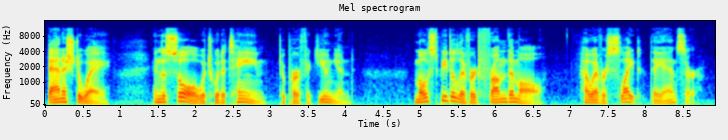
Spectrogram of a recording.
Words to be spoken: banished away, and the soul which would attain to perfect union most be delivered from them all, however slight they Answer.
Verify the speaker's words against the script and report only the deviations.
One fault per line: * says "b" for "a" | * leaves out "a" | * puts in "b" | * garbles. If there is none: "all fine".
all fine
